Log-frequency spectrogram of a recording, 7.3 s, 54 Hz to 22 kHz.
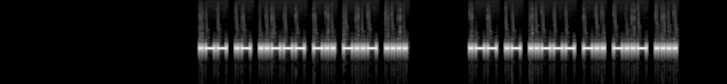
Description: Morse code, heard as a keyed tone, about 40 wpm, 700 Hz. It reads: WA2DXH WA2DXH
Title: USA Call Signs - 6 Characters - Repeated 2x - 40wpm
